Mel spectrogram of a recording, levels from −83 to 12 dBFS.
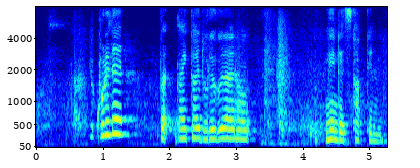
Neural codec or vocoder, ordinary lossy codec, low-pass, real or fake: codec, 16 kHz, 2 kbps, X-Codec, HuBERT features, trained on balanced general audio; none; none; fake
